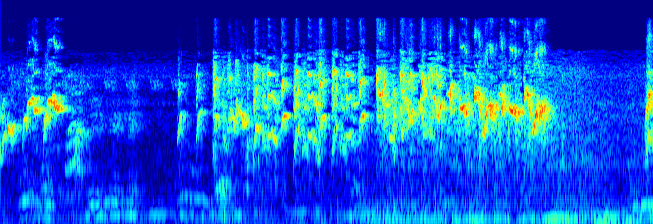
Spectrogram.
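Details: Sooty-headed bulbul singing lively, recorded for luring wild birds; scattered chirps build into a rapid, busy run of bubbly, warbled notes, with a quieter low murmur underneath.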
